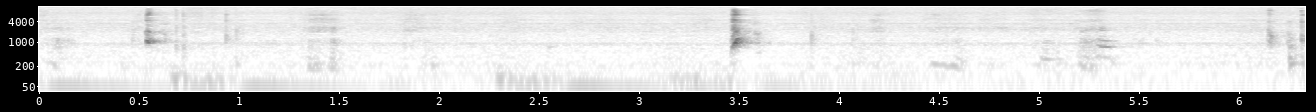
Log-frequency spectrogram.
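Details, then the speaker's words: Soft, sharp catching hiccups at irregular intervals in a quiet room, two louder, from a baby who had frequent hiccups in the womb and still gets them fairly regularly; recorded 10/10/09. "has the hiccups. Oh, goodness."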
